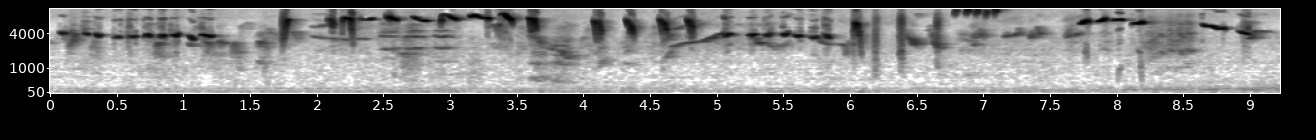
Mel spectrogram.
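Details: Lure recording of a speckled olive-backed sunbird (kolibri ninja) used to provoke captive birds into singing. A busy stream of high, sharp chirps and thin whistled slurs runs almost nonstop, with a faint low hum beneath.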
